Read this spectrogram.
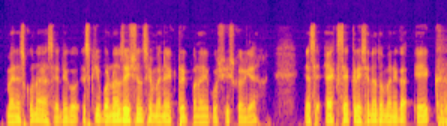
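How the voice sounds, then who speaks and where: Patient and repetitive, this male teacher explains vocabulary memory tricks one step at a time and keeps asking his students "theek hai na". He speaks in a low, fairly level voice with a darkish tone, captured close to the mic in a dry, echo-free room.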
